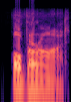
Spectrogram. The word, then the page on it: Overwrought: American English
